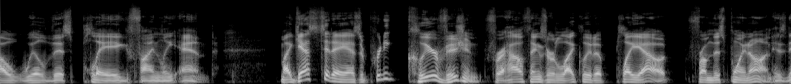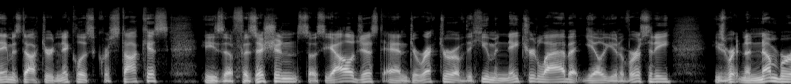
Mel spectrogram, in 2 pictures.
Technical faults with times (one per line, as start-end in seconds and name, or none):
none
